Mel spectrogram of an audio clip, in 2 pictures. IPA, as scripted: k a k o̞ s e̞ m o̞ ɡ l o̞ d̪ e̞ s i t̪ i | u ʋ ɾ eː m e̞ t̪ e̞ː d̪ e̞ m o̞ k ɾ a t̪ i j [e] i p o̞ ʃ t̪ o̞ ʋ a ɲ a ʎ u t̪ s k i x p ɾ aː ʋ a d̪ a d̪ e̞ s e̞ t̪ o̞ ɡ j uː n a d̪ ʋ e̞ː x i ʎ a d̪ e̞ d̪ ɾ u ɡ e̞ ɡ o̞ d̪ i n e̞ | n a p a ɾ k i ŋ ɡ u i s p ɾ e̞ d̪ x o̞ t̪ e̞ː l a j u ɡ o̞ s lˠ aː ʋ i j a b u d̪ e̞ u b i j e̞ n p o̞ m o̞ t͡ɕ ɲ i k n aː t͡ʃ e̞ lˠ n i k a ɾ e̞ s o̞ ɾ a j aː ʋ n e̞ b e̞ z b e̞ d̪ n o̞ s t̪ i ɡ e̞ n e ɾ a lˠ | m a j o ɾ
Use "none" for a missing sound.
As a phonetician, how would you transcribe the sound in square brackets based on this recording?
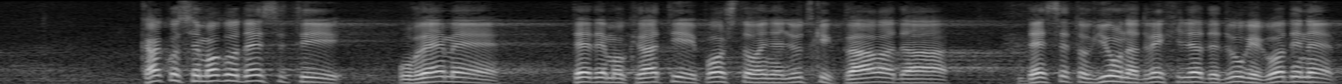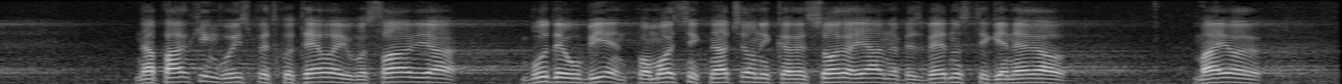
e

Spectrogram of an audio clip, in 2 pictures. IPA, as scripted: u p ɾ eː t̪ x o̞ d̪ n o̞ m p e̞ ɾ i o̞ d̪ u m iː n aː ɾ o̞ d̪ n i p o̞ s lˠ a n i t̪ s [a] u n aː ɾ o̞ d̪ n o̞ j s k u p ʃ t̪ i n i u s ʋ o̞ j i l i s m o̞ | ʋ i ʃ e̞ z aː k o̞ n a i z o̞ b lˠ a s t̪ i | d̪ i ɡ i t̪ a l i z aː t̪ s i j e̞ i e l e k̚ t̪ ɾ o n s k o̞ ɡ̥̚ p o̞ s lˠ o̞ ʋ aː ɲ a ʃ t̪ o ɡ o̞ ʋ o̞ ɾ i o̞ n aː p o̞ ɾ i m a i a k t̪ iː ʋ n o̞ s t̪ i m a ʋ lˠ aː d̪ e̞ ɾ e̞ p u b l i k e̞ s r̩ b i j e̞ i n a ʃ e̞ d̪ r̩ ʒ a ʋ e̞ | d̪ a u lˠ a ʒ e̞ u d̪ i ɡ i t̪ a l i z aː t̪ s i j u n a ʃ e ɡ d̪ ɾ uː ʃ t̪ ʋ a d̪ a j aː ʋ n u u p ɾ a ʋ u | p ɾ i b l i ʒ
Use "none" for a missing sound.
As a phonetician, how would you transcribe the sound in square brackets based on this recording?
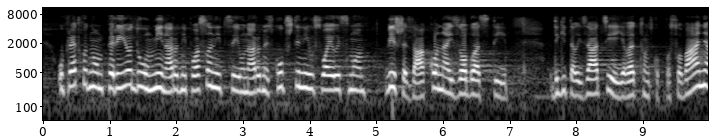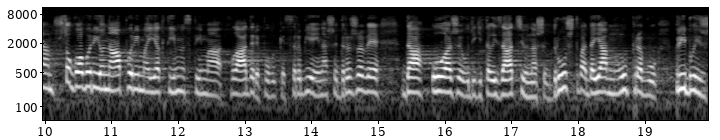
i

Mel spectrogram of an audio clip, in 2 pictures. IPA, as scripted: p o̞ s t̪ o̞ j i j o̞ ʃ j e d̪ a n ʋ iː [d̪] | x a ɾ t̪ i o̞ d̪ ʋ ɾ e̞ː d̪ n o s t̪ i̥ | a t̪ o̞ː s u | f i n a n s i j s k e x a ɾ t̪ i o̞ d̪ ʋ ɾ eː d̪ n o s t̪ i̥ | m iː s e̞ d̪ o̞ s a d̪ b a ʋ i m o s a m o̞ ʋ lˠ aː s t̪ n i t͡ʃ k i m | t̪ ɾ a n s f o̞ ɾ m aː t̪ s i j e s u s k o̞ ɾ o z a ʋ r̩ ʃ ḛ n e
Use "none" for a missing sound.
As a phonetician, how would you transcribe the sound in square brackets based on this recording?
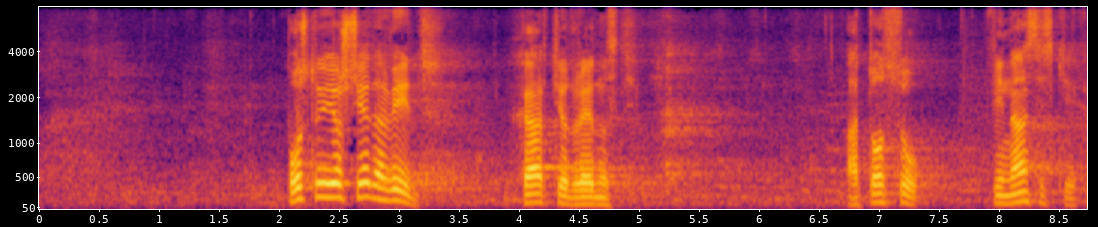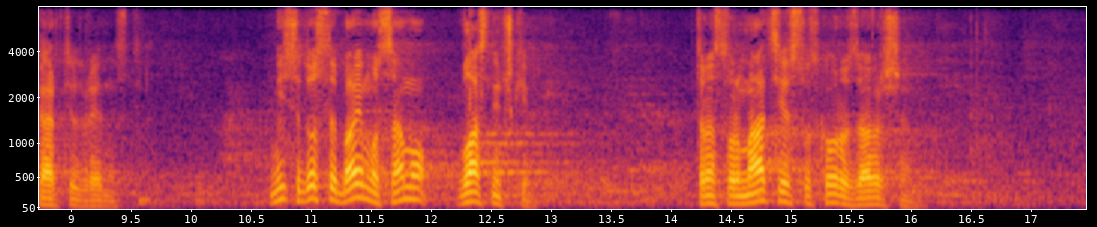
d̪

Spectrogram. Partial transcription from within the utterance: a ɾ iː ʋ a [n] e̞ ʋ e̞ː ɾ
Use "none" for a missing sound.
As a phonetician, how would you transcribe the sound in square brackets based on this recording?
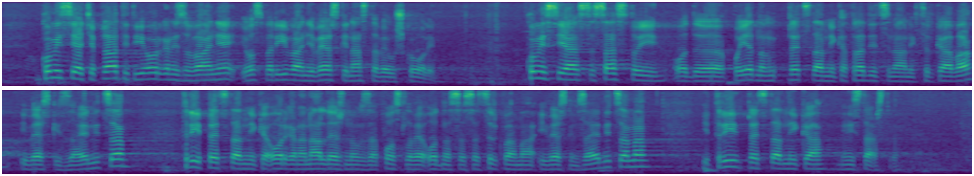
ɲ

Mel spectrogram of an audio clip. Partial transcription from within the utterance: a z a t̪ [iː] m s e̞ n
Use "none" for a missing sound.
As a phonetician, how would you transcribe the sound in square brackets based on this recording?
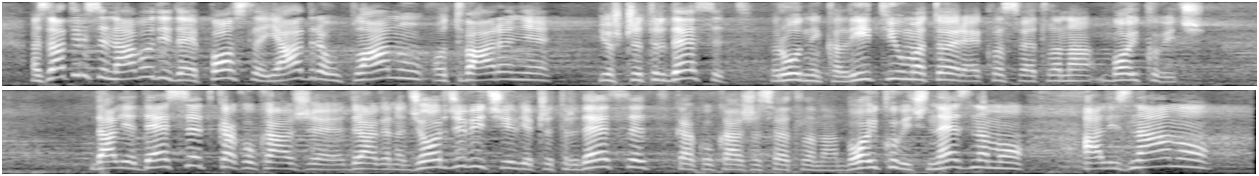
i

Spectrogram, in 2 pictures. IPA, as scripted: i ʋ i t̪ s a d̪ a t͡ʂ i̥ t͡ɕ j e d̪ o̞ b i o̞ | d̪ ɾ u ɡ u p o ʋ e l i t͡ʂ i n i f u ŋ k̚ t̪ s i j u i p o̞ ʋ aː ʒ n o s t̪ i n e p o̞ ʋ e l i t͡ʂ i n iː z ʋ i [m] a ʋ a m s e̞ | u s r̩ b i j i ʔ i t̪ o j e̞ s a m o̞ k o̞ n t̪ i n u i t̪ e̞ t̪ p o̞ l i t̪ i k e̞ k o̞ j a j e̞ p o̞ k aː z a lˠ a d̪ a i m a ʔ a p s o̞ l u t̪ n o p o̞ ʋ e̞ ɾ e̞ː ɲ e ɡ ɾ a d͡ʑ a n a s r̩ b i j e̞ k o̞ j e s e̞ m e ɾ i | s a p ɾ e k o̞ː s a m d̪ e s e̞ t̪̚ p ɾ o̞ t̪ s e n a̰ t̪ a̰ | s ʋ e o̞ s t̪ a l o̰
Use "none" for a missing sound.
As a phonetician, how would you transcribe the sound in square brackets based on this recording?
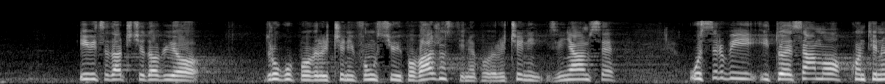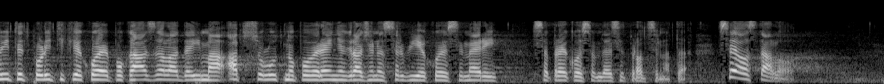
ɲ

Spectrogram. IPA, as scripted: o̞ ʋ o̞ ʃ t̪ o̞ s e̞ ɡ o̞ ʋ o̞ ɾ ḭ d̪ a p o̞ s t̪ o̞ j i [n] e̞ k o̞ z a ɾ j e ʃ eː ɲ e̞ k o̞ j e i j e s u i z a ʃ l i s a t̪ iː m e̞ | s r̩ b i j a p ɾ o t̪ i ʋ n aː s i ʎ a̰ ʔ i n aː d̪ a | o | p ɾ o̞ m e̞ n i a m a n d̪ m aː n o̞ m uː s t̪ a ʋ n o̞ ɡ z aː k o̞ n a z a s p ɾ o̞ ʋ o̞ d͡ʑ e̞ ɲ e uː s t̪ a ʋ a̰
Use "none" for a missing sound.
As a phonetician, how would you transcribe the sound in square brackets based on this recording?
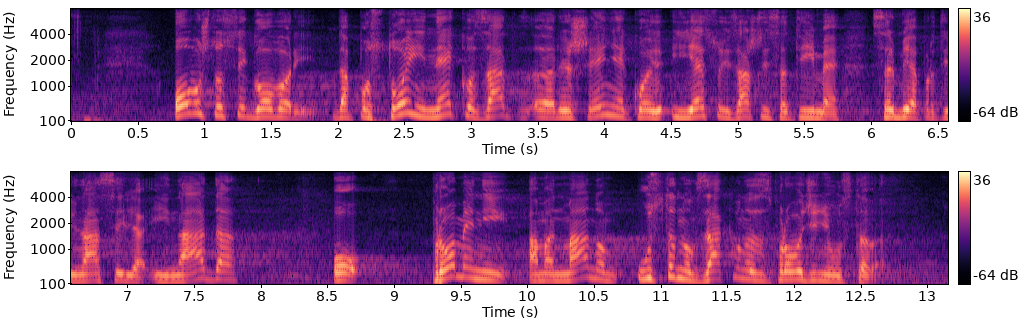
n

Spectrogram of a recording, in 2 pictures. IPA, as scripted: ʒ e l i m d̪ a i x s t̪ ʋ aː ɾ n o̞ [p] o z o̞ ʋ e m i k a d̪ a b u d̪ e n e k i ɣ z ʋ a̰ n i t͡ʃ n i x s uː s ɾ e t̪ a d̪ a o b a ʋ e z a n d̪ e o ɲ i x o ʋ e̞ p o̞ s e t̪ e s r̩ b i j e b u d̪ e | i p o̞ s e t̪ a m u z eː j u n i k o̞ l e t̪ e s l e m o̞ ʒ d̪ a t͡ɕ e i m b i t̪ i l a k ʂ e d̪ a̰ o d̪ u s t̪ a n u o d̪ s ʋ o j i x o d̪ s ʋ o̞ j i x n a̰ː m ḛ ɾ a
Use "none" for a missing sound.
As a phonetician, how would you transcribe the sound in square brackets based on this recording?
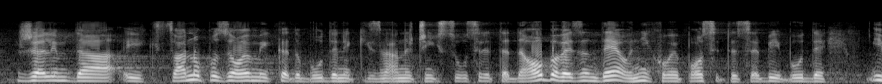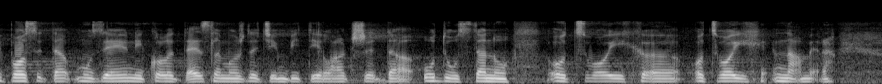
p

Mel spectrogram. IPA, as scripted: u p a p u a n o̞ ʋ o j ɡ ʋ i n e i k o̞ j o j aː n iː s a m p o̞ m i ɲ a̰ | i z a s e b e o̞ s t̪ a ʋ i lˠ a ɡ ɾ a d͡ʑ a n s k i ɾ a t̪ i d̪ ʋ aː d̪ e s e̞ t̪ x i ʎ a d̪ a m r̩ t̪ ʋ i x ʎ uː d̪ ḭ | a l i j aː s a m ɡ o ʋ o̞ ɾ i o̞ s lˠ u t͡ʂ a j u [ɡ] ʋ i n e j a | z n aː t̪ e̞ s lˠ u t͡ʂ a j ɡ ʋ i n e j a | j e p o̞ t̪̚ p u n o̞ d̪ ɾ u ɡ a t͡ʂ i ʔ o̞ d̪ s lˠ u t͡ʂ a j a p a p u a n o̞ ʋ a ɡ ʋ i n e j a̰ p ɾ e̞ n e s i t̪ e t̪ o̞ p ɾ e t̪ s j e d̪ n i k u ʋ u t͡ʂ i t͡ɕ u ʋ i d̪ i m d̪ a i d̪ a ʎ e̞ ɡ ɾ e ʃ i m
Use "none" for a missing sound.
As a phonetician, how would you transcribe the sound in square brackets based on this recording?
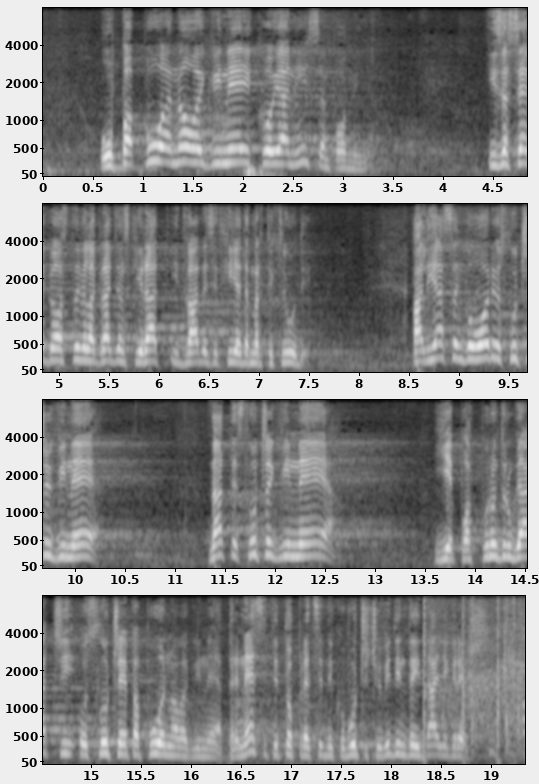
ɡ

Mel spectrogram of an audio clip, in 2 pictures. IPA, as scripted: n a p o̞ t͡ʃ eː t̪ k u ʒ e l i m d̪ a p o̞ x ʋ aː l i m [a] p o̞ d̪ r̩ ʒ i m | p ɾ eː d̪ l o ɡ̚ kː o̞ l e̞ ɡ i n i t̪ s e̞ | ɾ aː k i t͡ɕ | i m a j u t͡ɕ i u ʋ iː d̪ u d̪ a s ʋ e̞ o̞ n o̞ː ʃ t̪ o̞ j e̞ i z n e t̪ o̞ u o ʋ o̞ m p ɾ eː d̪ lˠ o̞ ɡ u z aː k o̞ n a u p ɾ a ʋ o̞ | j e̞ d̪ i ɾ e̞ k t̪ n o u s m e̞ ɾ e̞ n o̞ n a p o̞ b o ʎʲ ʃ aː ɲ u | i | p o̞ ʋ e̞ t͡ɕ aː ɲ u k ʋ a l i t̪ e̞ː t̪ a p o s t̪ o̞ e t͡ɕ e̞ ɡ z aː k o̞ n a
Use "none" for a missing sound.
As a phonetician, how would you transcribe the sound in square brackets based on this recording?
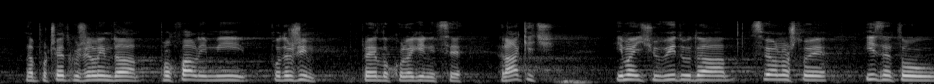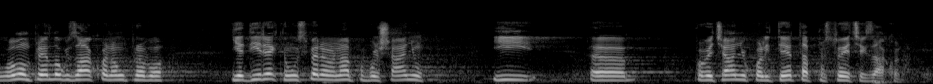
i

